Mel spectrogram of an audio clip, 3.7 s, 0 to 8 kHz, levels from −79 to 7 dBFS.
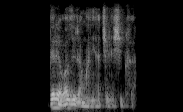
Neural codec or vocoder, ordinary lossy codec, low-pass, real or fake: none; Opus, 24 kbps; 7.2 kHz; real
